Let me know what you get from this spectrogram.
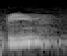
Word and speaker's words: Dean: Yes, Dean, D-E-A-N, last name DeVolis, D-O-V-O-L-I-S.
